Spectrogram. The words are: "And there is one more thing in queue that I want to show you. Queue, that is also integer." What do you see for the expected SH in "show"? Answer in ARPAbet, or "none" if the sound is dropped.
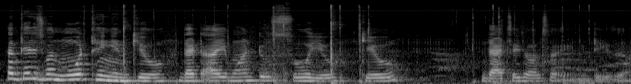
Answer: S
